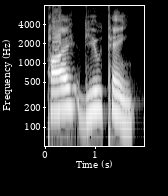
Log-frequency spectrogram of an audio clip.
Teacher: Again, the accent's on the final syllable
